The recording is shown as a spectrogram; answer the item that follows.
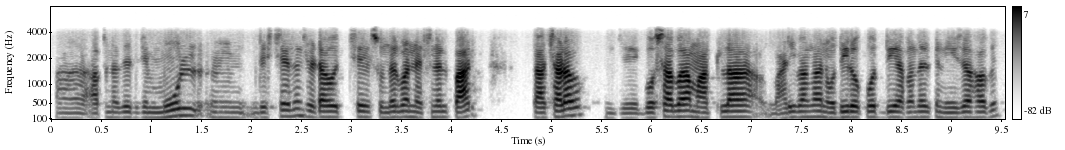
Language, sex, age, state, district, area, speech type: Bengali, male, 30-45, West Bengal, Purulia, urban, conversation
